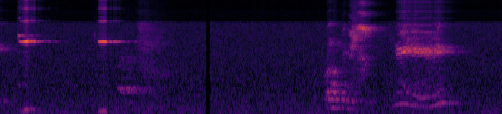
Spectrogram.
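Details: Talking parrot gives two short, sharp sneezes, then a whistly speech-like imitation of "bless you"; sneeze.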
